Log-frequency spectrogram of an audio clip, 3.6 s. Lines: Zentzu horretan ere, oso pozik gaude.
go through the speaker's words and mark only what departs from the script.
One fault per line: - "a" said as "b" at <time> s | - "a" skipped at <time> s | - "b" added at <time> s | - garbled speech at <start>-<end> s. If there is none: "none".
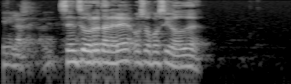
none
